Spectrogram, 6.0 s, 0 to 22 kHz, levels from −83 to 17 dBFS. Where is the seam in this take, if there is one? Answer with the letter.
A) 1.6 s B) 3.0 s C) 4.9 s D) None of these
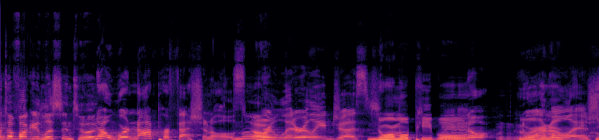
D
